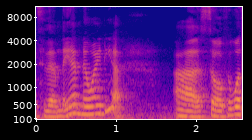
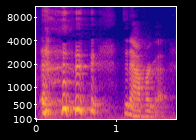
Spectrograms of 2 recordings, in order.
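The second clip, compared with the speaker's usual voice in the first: laughing; 3 semitones higher, 8 dB louder, slower than usual. Real, not acted. Laughing at clueless askers.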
